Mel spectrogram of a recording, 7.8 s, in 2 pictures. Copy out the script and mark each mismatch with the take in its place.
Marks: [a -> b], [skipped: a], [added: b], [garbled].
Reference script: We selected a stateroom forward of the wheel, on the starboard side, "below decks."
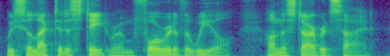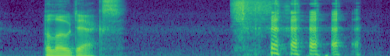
We selected a stateroom forward of the wheel, on the starboard side, "below decks."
